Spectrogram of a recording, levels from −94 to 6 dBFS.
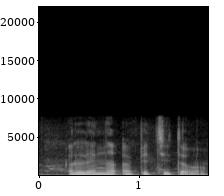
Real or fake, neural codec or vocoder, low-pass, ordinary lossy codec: real; none; none; none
